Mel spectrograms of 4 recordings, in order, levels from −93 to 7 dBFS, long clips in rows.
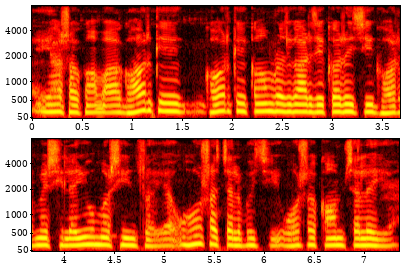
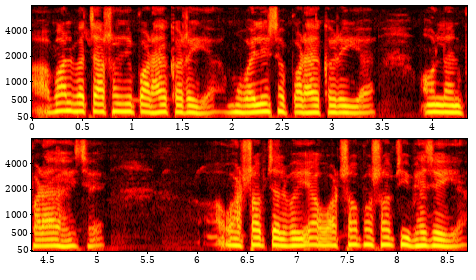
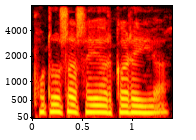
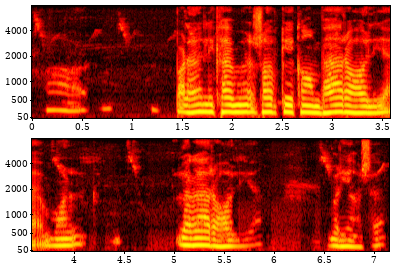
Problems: none marked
